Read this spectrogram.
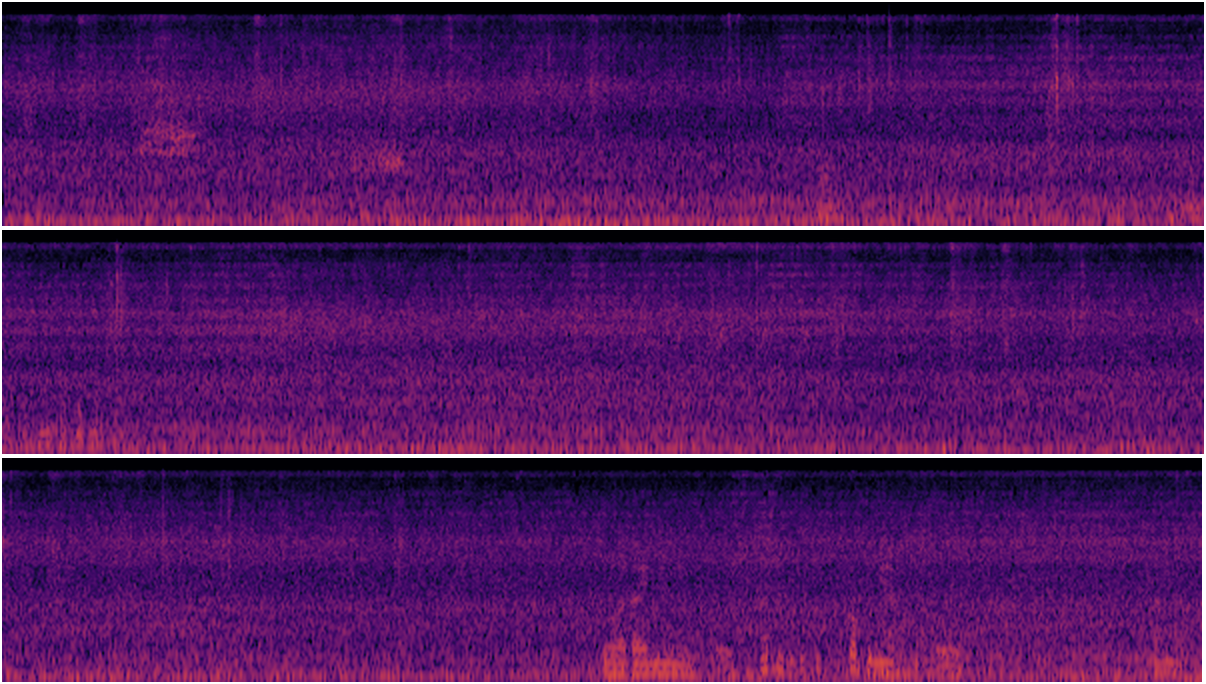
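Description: Footsteps rustle through leaves and undergrowth.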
